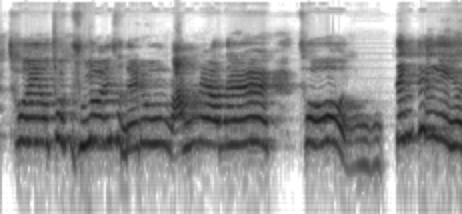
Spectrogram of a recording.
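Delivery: high-pitched, excited introduction; acted son pleading to be recognized; eager long-lost son. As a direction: announce yourself eagerly in a high voice. Son eagerly introduces himself to father.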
